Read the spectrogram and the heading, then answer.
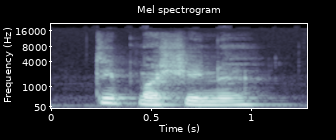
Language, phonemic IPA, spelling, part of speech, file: Dutch, /ˈtipmɑˌʃinə/, typemachine, noun, Nl-typemachine.ogg
- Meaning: alternative spelling of typmachine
